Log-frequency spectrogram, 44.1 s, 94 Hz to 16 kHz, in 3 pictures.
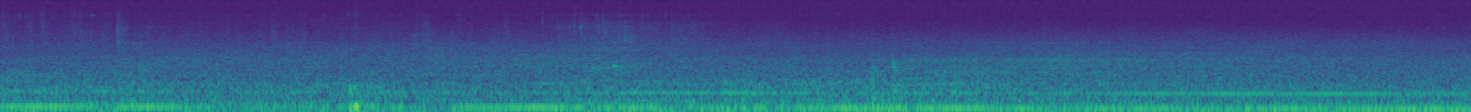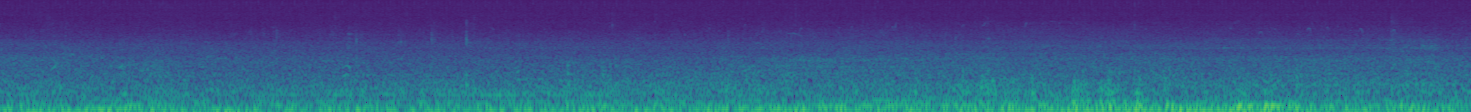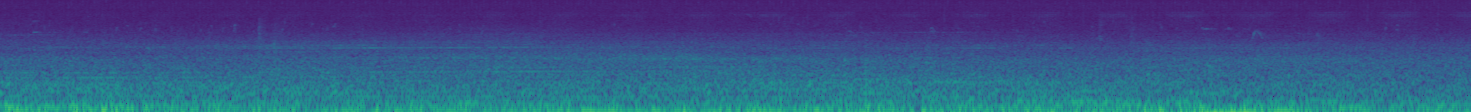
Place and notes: berlin wall of sound-britzerzweigkanal. j.dickens 020909
Berlin, Germany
